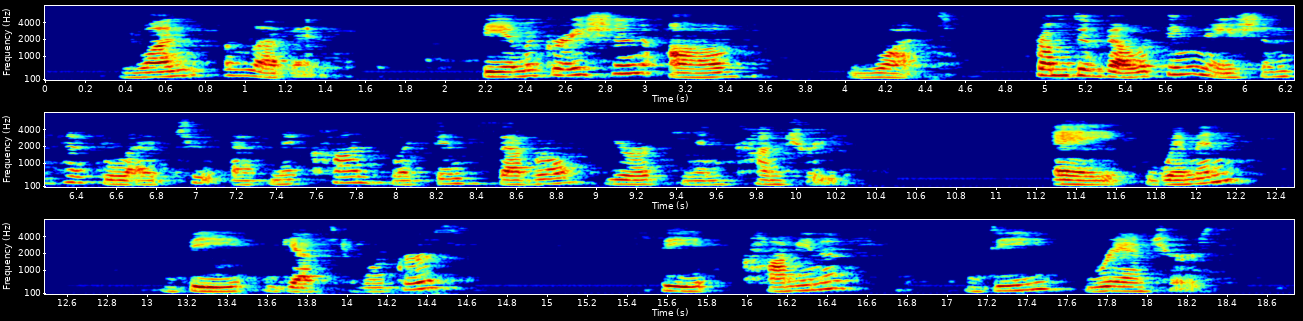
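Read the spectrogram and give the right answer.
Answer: B: Guest workers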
